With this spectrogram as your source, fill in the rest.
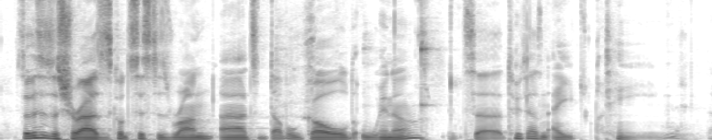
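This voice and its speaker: Here a man with an Australian accent speaks at a fairly low pitch and a moderate pace. His pitch varies normally, and the recording is very clean with a silent background. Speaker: podcast co-host. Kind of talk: casual chat.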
